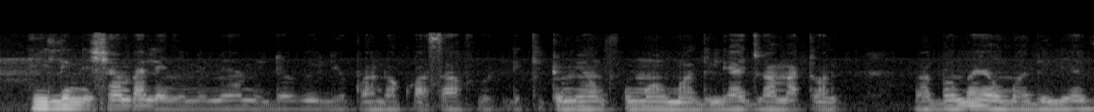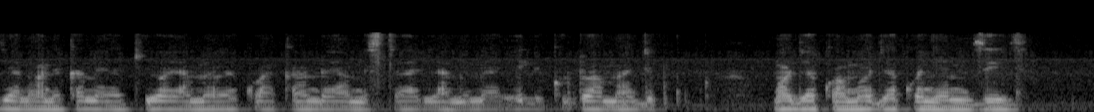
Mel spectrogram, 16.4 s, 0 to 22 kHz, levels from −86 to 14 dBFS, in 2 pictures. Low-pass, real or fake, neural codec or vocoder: 7.2 kHz; real; none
